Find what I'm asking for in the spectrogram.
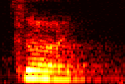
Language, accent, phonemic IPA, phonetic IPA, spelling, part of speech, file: Armenian, Eastern Armenian, /d͡zɑjn/, [d͡zɑjn], ձայն, noun, Hy-ձայն.ogg
- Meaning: 1. sound 2. voice 3. voice (of a singer) 4. sound (of an instrument) 5. voice, melody, tune 6. tone, pitch 7. sound, pronunciation 8. speech, opinion, advice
